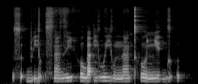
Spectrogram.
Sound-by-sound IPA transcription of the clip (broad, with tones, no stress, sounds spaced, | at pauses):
s ʊ˦ ʔ b i˦˨ j ʊ˦ ʔ s ã˦ z i˦ h o˦˨ w ä˦ ʔ j u˦ j u˨ n ã˦ kʰ o˦˨ ɲ e˦˨ ɪ̯ ɡ ʊ˦ ʔ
